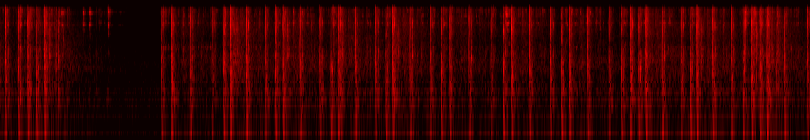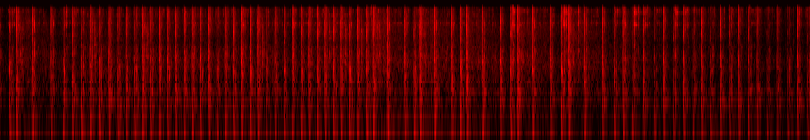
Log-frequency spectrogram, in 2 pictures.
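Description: Speed bag rattling rapidly against its rebound platform under a continuous stream of punches, a fast, even drumming of many hits a second. It breaks off briefly about a second in, then runs on steadily.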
